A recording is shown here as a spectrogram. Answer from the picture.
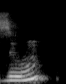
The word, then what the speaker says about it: Zum: As you rightly pointed out, the name of the company is Zoom. It's spelled Z-U with a line on the top and M.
